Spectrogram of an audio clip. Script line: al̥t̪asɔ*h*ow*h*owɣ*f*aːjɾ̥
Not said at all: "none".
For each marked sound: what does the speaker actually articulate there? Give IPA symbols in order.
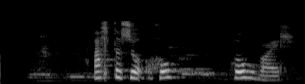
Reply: h, h, v

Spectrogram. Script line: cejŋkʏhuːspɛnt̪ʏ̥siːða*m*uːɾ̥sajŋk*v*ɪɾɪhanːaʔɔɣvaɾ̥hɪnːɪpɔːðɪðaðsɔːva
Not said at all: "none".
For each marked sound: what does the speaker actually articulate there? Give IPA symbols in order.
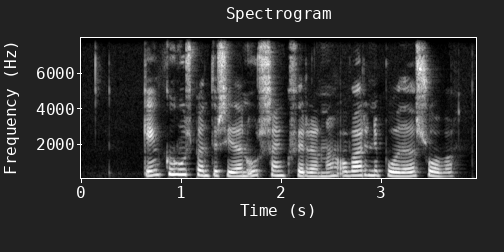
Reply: n, f

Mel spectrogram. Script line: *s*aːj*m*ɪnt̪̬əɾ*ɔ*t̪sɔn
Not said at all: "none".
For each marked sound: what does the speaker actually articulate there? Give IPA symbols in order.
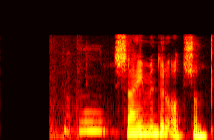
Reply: s, m, ɔ

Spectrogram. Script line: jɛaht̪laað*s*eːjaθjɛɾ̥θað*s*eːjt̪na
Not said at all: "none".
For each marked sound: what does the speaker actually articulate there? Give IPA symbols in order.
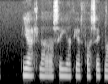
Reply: s, s

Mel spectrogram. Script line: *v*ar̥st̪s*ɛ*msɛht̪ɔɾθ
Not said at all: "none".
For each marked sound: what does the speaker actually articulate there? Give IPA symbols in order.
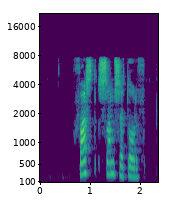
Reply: f, a

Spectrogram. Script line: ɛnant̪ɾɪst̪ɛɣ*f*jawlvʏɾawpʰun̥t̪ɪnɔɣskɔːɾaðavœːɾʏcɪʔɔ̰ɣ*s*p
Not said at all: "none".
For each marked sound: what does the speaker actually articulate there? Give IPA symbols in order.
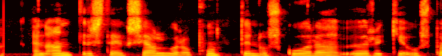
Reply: s, s

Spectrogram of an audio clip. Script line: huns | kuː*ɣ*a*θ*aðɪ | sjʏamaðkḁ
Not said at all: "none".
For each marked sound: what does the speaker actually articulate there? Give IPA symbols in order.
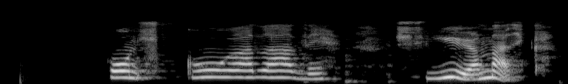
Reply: ɣ, ð

